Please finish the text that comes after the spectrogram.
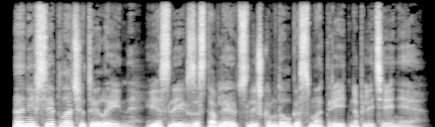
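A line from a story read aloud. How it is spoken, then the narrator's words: Tired, slightly sad. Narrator (Russian): сказала она устало и с ноткой печали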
